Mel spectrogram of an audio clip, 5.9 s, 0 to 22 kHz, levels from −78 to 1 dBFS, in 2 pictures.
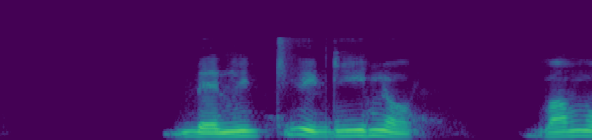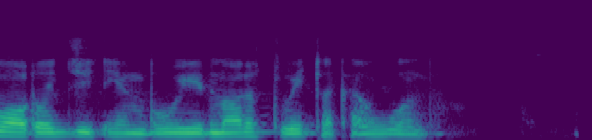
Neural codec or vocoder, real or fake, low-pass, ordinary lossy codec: codec, 16 kHz, 1 kbps, FreqCodec, larger model; fake; 7.2 kHz; none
